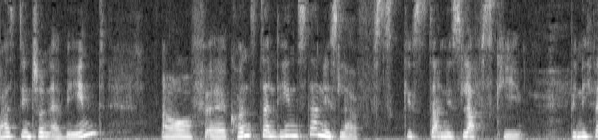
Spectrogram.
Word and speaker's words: Konstantin Stanislavski: Konstantin Stanislavski.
